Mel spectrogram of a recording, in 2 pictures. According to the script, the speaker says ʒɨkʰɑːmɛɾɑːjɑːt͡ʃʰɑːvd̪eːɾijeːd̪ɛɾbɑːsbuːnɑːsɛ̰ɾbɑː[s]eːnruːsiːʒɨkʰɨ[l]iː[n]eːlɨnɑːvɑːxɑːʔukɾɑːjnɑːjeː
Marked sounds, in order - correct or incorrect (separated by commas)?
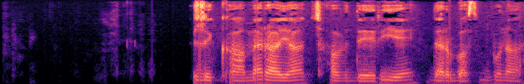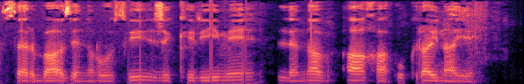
incorrect, incorrect, incorrect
